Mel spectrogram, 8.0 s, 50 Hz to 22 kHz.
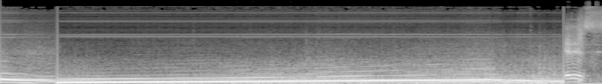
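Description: A Nissan 350Z's V6 engine revs up smoothly in one long rising pull, its tone climbing steadily before easing off, loud and close.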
